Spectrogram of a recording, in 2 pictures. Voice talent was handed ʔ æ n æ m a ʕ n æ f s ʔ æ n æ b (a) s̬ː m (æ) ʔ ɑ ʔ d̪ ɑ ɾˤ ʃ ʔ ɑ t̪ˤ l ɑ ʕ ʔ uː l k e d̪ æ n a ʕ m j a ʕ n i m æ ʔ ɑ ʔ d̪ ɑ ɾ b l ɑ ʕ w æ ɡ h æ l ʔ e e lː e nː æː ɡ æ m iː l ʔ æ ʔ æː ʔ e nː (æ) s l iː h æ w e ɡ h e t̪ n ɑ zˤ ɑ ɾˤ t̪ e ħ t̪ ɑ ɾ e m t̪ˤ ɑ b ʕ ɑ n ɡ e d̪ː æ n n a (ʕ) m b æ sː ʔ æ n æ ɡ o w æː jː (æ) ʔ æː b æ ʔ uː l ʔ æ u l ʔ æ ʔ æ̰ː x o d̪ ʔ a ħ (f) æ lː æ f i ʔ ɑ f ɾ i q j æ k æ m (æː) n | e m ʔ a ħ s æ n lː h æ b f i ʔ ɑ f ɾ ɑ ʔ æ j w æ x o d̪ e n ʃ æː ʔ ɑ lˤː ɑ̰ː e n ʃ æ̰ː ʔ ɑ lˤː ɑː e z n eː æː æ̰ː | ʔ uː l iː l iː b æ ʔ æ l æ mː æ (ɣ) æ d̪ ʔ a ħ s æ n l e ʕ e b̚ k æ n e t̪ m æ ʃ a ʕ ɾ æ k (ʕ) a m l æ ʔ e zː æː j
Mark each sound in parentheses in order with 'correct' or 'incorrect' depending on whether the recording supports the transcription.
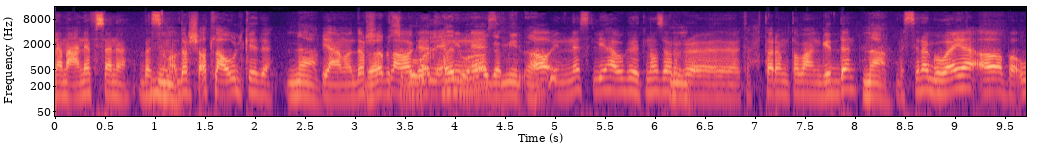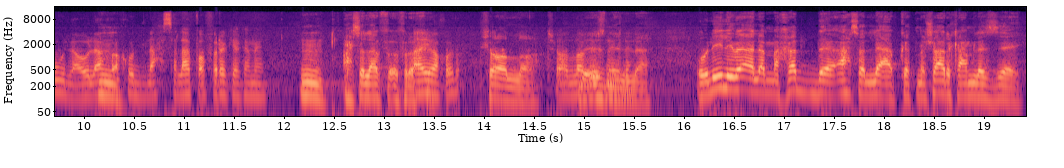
incorrect: æ, correct, incorrect: æː, correct, correct, incorrect: s, correct, incorrect: x, correct

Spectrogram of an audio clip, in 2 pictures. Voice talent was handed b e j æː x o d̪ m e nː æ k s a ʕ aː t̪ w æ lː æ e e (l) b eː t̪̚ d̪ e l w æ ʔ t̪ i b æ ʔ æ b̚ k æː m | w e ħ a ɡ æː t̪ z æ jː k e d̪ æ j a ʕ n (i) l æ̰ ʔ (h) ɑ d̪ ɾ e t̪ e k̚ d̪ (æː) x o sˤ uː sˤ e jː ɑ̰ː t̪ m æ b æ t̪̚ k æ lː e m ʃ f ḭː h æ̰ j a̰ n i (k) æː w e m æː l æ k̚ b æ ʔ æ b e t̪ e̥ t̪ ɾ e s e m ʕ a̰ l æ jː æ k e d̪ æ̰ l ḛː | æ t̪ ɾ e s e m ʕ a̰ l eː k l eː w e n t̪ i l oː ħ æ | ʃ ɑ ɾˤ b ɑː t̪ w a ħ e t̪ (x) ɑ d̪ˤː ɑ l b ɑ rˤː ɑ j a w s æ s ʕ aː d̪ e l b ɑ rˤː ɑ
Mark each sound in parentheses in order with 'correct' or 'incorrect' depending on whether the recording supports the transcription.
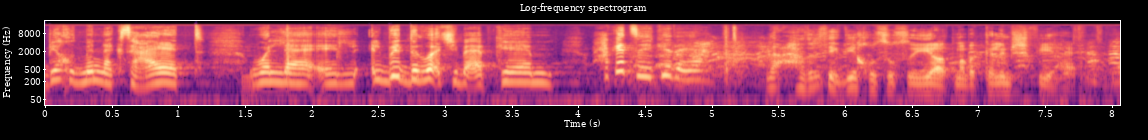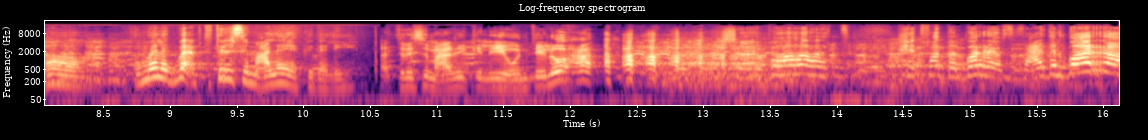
correct, correct, incorrect: ħ, incorrect: iː, incorrect: ʔ, incorrect: f

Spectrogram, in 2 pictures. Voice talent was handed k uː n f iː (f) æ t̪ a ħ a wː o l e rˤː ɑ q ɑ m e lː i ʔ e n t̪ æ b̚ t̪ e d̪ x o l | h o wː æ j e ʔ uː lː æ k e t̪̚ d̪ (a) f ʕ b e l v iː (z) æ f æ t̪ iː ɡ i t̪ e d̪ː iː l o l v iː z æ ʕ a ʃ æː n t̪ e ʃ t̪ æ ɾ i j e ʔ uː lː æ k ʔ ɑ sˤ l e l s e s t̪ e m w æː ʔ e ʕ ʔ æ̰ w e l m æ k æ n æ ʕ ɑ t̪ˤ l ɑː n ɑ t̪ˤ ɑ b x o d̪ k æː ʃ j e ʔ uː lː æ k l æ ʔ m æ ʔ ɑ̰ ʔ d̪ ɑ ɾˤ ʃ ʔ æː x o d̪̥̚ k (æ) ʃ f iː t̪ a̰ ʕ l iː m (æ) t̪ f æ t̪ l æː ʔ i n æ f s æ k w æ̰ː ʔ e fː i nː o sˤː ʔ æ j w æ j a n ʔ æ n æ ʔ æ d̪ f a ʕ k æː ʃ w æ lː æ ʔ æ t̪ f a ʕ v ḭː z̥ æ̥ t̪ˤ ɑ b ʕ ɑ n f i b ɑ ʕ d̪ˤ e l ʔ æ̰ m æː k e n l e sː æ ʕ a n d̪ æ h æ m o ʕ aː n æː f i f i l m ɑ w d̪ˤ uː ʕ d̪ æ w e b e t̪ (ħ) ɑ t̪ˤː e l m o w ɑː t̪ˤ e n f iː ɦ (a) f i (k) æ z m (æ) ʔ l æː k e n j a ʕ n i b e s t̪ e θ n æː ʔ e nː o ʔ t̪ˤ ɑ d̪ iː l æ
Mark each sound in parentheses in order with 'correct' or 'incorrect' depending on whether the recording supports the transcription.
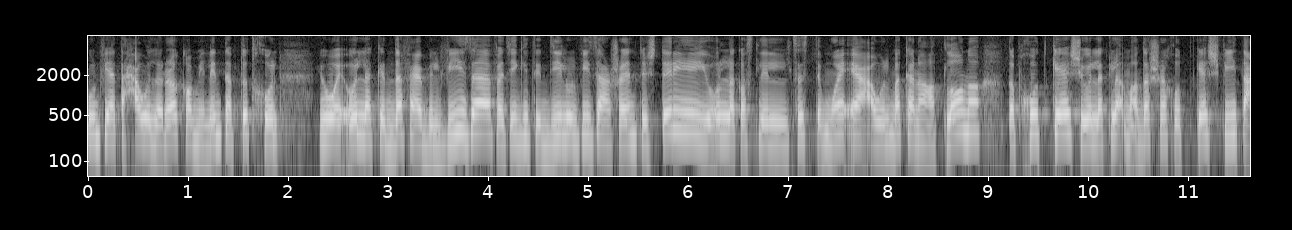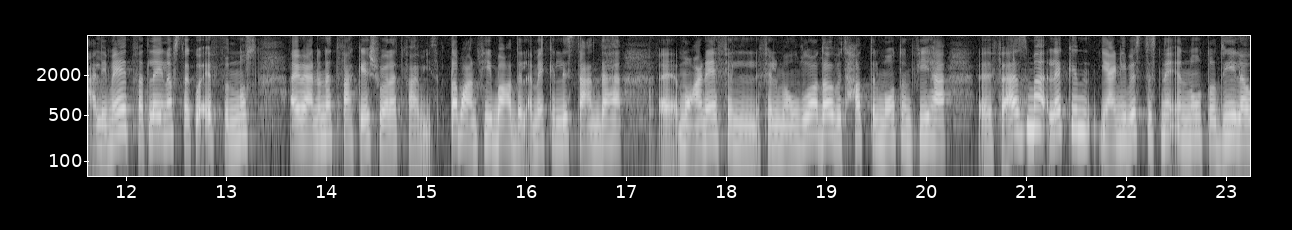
incorrect: h, incorrect: æ, correct, incorrect: æː, incorrect: æː, correct, incorrect: æ, incorrect: ʔ, correct

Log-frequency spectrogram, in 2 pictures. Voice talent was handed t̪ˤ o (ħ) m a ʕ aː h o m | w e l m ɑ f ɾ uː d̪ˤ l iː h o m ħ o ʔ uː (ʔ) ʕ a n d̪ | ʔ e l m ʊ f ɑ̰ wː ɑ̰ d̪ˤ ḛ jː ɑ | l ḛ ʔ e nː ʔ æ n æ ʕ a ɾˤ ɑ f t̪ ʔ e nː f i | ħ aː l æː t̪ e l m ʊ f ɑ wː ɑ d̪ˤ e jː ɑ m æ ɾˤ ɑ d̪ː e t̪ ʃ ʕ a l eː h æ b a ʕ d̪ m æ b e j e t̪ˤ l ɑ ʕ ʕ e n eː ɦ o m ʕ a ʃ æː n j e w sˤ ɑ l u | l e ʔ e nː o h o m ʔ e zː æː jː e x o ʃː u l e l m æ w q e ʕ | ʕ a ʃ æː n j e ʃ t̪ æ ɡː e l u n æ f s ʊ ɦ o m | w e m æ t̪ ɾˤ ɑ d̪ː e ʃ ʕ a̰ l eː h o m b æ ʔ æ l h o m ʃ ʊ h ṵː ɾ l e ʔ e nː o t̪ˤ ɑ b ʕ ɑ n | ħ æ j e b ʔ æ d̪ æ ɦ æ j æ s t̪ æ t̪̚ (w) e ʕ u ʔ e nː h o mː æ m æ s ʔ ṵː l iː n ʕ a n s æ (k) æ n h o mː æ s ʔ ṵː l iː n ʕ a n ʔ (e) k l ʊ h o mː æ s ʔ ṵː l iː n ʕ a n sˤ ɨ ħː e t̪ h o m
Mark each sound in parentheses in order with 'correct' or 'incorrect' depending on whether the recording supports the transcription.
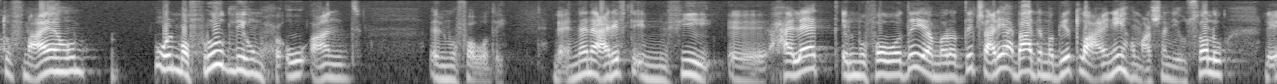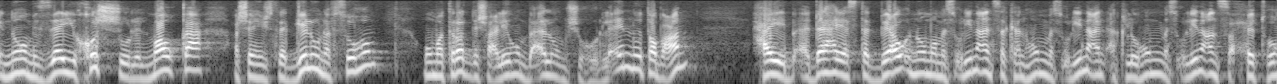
incorrect: f, correct, incorrect: b, correct, incorrect: æ

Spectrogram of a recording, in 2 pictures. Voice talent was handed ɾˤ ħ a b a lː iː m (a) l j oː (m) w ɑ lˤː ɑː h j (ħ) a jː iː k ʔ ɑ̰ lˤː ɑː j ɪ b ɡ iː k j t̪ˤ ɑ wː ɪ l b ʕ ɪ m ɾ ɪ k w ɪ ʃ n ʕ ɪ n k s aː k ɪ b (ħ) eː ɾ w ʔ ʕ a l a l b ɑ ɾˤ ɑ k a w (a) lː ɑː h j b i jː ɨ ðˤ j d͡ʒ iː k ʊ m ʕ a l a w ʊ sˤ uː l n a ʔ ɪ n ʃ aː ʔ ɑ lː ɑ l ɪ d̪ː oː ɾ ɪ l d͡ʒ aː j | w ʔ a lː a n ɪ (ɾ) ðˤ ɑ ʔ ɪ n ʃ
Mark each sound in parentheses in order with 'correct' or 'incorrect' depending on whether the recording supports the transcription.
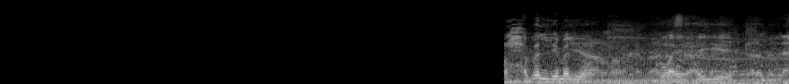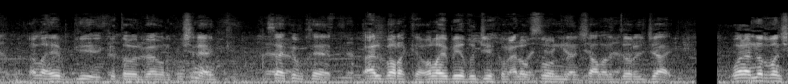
correct, correct, correct, incorrect: x, incorrect: ɑ, correct

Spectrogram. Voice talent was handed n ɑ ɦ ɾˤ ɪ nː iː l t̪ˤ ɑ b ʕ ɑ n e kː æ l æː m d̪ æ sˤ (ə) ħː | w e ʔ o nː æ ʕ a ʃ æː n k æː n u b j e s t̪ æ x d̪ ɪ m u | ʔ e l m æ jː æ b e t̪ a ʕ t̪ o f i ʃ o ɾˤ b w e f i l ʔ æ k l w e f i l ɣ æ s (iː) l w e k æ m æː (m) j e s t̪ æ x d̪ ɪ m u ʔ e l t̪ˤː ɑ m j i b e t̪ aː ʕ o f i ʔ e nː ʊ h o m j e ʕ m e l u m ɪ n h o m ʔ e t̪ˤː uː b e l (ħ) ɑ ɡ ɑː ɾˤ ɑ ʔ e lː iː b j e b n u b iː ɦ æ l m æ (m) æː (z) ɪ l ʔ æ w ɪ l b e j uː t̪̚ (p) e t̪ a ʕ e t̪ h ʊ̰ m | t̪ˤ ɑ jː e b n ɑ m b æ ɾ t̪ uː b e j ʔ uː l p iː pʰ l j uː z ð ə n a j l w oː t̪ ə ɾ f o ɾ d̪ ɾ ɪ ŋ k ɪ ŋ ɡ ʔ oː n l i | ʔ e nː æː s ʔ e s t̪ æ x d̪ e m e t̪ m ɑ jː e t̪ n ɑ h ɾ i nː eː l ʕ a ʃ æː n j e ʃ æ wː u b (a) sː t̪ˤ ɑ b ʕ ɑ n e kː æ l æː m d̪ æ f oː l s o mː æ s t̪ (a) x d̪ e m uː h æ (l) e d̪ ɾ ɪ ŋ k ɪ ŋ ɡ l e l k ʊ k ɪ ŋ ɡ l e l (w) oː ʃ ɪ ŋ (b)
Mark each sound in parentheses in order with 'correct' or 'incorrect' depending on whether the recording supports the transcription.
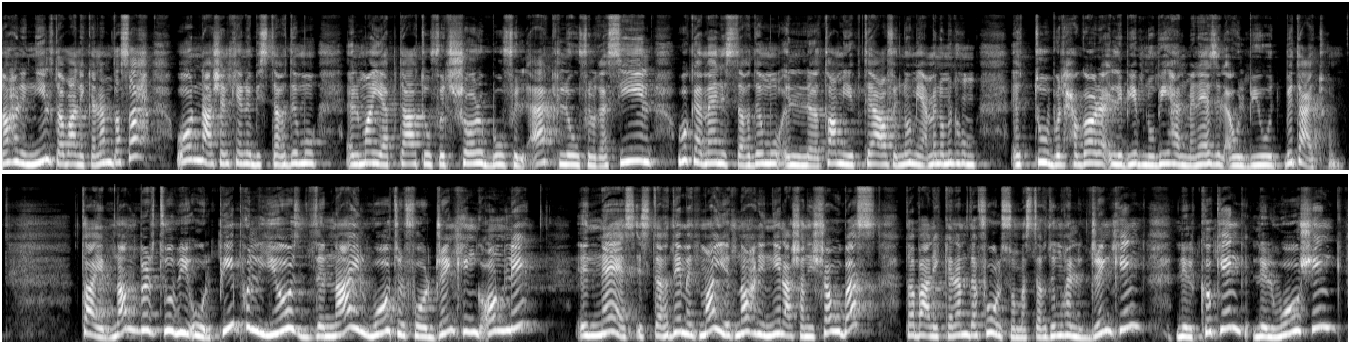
incorrect: ɑ, correct, incorrect: n, correct, incorrect: n, correct, incorrect: b, incorrect: æ, incorrect: æ, correct, correct, incorrect: ɡ

